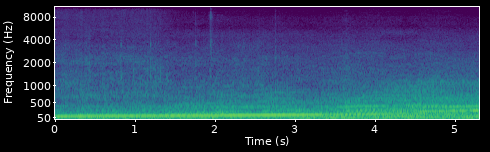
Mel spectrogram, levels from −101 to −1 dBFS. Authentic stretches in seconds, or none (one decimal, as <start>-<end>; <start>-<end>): 0.4-2.1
